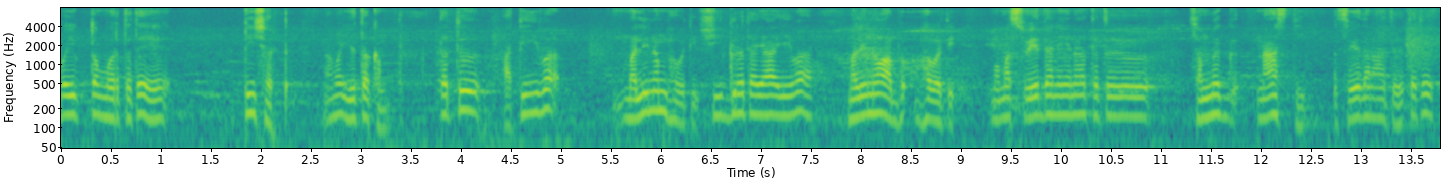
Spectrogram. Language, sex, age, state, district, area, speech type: Sanskrit, male, 18-30, Karnataka, Raichur, urban, spontaneous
